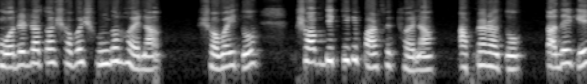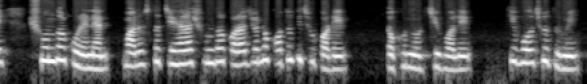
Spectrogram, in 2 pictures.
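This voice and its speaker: High-voiced woman retelling a serial. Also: brisk, mellow, no room sound, rough recording. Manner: narrates plainly, quoting each character's lines in turn. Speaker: narrator retelling a TV serial episode. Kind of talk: storytelling recap with quoted dialogue.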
